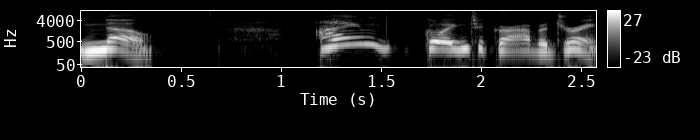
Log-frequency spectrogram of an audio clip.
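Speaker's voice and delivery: steady, firm, decisive, no-nonsense tone. Instructor demonstrating how to turn down pressure to smoke, firm voice. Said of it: "say no with a firm voice".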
